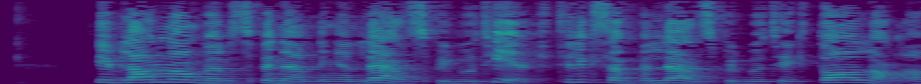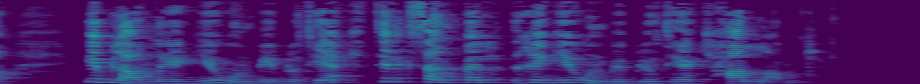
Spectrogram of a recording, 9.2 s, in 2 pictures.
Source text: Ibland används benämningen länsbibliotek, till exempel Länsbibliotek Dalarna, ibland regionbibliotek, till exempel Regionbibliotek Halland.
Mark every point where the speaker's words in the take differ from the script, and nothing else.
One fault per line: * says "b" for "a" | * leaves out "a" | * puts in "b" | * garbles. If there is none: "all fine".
all fine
